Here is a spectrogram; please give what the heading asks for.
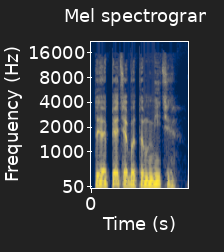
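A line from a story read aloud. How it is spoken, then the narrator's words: Sighed. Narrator (Russian): вздохнул Сергей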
